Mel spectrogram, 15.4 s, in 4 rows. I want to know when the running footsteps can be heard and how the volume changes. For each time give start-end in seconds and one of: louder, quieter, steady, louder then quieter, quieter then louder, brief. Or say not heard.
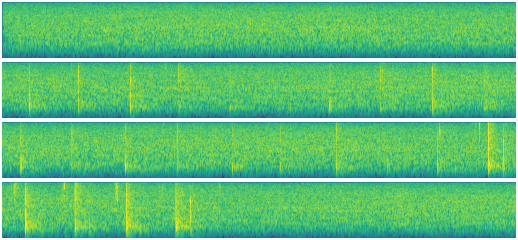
4.0-13.1 louder.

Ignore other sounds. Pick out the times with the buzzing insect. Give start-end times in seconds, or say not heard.
not heard.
